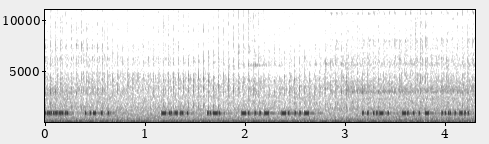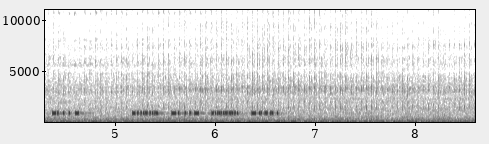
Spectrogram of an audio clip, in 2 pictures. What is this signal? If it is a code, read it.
Hellschreiber (Feld-Hell, 122.5 baud), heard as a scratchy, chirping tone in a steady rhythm, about 900 Hz, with street noise. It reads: … P1WW JUXU QW2P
